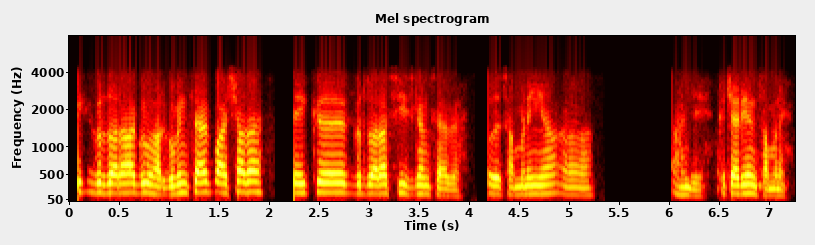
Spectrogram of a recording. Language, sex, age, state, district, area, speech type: Punjabi, male, 30-45, Punjab, Fatehgarh Sahib, urban, conversation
